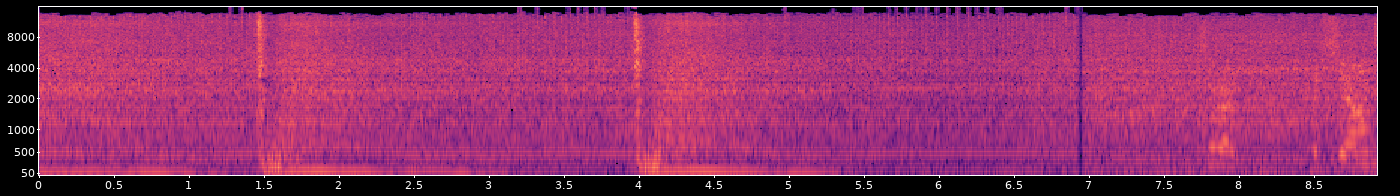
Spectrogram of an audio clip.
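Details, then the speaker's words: Acura Integra after its LS-VTEC conversion and a new gasket: two throttle blips settle straight back to a steady, even idle, no longer rough or dropping as before. "better the idle's not really rough now it's not bouncing around everywhere when i rev it was dropping down before really rough but now it seems we've gone fine"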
